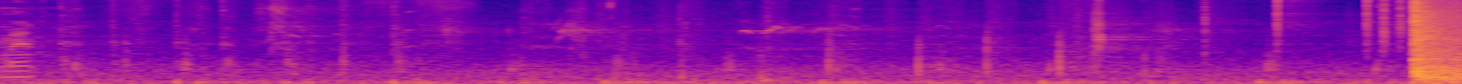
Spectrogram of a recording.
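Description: Footsteps tread lightly.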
